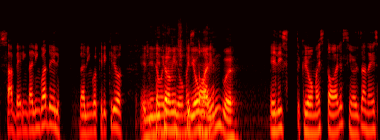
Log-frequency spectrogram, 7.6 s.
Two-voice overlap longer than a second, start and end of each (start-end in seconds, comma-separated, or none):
2.9-4.3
